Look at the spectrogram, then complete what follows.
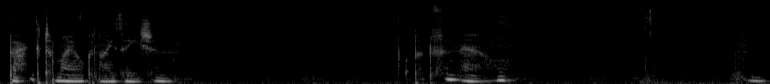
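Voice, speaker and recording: A woman speaking in a gentle, breathy, unhurried whisper, performing an ASMR roleplay as a calm, caring mortician. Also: deep voice. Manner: gentle, unhurried, soothing murmur. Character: calm, caring mortician tending the soon-to-be reanimated dead.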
